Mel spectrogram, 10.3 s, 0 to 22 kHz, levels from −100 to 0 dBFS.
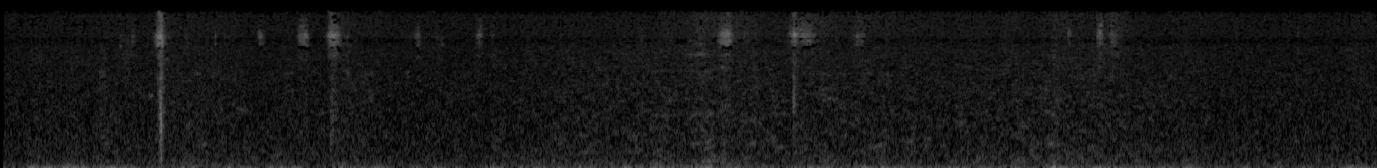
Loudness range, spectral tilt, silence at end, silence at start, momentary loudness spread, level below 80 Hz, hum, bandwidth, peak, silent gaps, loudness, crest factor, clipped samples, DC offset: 6 LU; -0.5 dB/octave; 0 s; 0.05 s; 13 LU; -80 dBFS; none; 16.5 kHz; -36 dBFS; none; -61 LUFS; 28 dB; under 0.1%; under 0.1%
